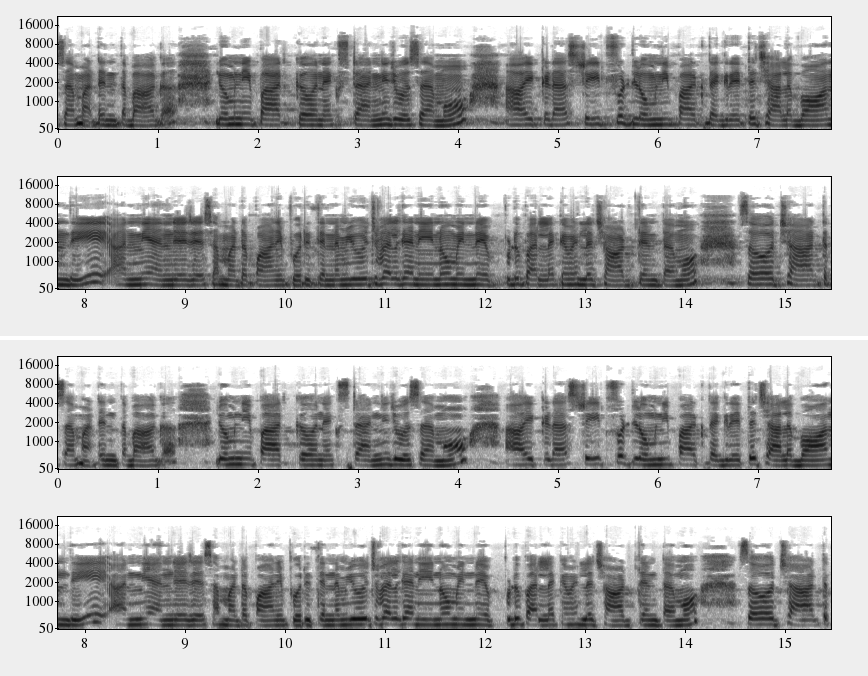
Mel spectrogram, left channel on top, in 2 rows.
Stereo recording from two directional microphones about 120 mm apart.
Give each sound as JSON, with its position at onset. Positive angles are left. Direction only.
{"t": 0.2, "sound": "speech", "side_deg": -35}
{"t": 3.8, "sound": "speech", "side_deg": -15}
{"t": 4.3, "sound": "speech", "side_deg": -35}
